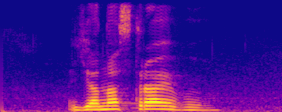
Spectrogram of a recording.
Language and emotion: Russian, neutral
